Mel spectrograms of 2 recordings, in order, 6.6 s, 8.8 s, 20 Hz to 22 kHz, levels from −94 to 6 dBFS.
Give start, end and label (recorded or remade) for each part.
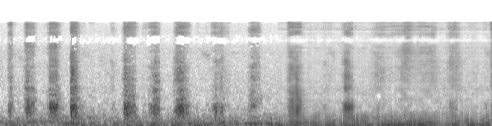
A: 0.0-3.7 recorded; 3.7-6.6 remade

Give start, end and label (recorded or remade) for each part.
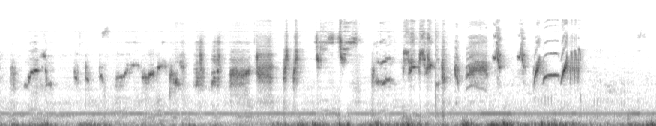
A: 0.0-6.0 remade; 6.0-8.8 recorded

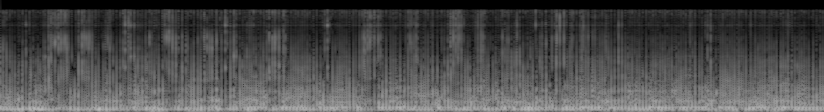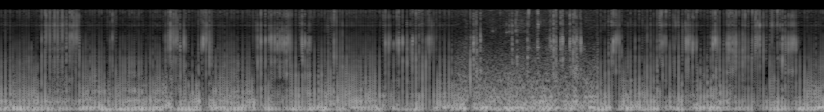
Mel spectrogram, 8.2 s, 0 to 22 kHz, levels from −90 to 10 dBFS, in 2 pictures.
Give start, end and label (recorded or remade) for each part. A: 0.0-6.4 remade; 6.4-7.1 recorded; 7.1-8.2 remade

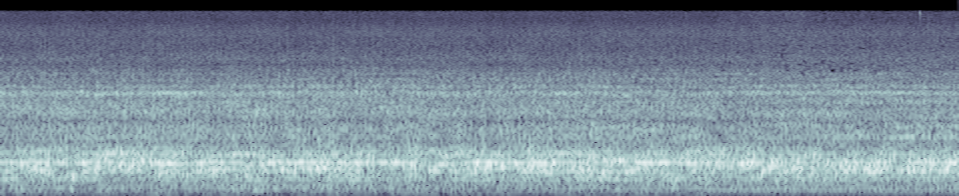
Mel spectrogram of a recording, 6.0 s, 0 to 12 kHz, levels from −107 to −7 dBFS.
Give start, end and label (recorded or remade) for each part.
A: 0.0-4.4 remade; 4.4-6.0 recorded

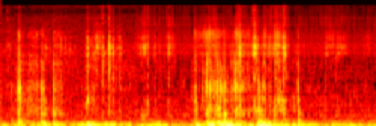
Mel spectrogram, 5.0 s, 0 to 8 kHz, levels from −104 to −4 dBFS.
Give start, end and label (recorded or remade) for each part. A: 0.0-1.8 recorded; 1.8-5.0 remade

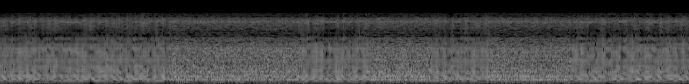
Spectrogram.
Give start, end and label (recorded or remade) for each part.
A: 0.0-1.7 remade; 1.7-3.0 recorded; 3.0-3.7 remade; 3.7-4.3 recorded; 4.3-4.9 remade; 4.9-5.7 recorded; 5.7-6.9 remade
